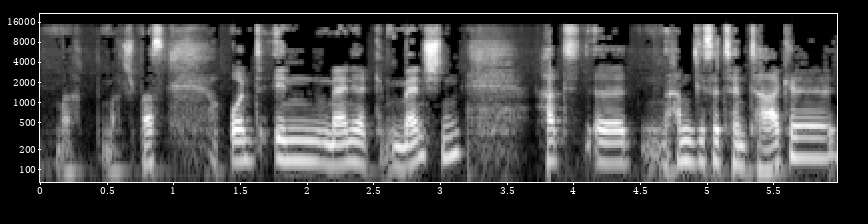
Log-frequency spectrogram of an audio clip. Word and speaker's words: Maniac Mansion: Also im Vorgängerspiel äh, Maniac, Man Ma Maniac, äh, ich kann es bis heute nicht Maniac Mansion aussprechen, weil es bei uns aus irgendeinem Grund, wir haben immer Manic Mansion dazu ja, gesagt.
